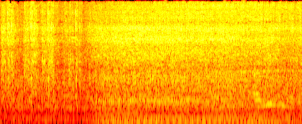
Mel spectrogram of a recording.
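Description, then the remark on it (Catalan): A car driven by her husband carries Carme Forcadell out of Mas d'Enric prison in the morning: its engine rumbles steadily at a low, mid-range pitch, growing fuller after a moment as the vehicle pulls away, with a constant hum and faint noise over it. “Forcadell, ara ho estan sentint, ha sortit de la presó amb un vehicle conduït pel seu marit.”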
